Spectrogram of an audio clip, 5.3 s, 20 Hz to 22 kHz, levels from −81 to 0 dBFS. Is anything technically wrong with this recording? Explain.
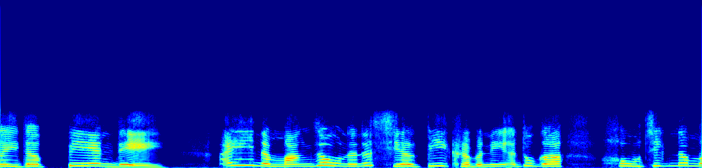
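No, nothing here is technically wrong: the speech is carried by the AMR wideband (HD Voice) codec at 12.65 kbit/s, with nothing above 7.5 kHz, which is the normal behaviour of that codec.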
